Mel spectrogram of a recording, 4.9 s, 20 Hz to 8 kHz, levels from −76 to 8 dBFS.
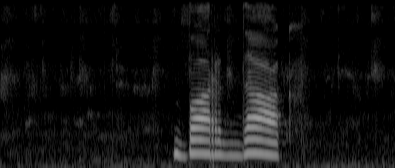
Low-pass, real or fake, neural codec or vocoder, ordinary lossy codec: none; fake; codec, 16 kHz, 8 kbps, FunCodec, trained on Chinese and English, 25 frames a second; none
